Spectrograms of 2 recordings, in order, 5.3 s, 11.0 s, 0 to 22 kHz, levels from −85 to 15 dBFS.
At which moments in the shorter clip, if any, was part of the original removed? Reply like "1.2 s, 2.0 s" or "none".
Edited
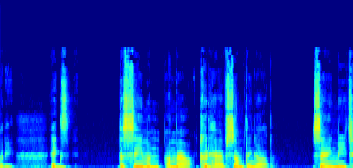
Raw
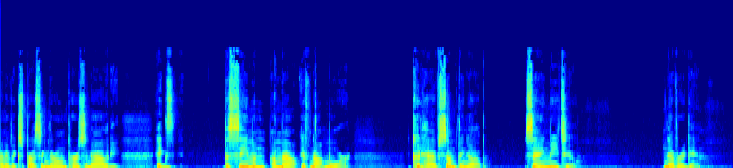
2.9 s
